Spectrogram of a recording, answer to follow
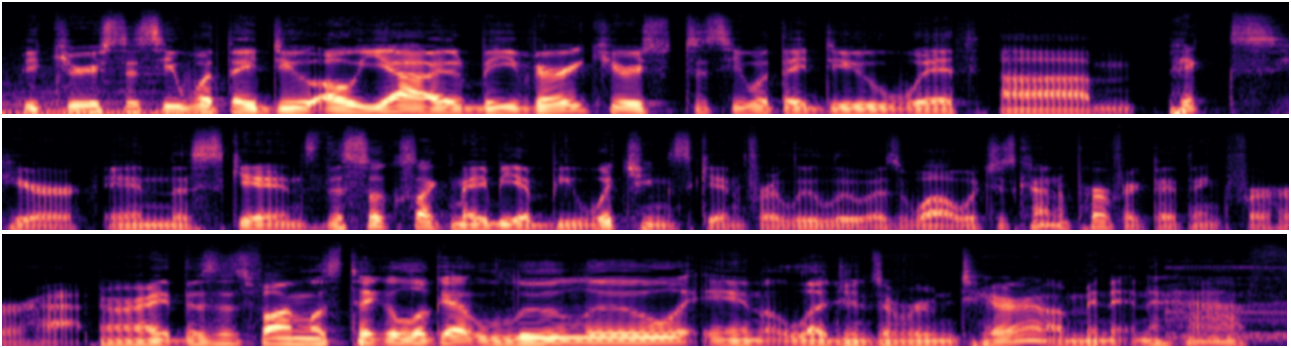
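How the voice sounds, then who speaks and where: A man's voice: lowish voice, brisk, few pauses, no room sound, clean studio sound. Casual man reacting over music. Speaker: reaction video host. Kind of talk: casual gaming reaction commentary.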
